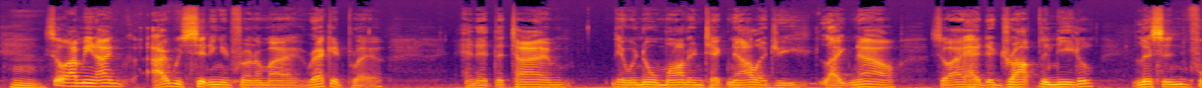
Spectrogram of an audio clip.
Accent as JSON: {"language": "English", "town": "New York City", "region": "New York", "country": "United States", "tie": "born or raised there", "said": "growing up in New York"}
